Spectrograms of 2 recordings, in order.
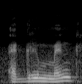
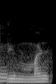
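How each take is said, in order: First: The first vowel is not an 'uh' sound. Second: The first vowel is an 'uh' sound. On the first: The speaker calls it wrong. "एग्रीमेंट नहीं" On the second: The speaker calls it right. "अग्री बोला जाता है"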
